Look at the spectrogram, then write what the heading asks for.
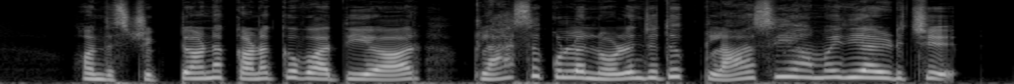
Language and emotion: Tamil, fearful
